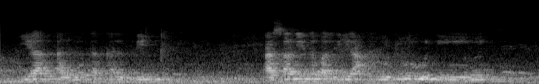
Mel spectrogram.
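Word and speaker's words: ليعبدون: Liya'buduni. Dihilangkan ya mutakallim, dicukupkan dengan harokat kasrah. Jadi dibacanya liya'budun.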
